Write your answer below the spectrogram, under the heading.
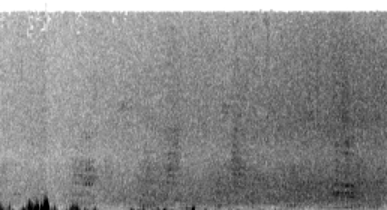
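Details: Fallow deer bucks fighting during the rut, which peaks in the second half of October; afterward the bucks return to chasing does. Several loud, deep, rough grunting bursts fill the first second, followed by quieter low pulses over steady wind-like background noise.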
